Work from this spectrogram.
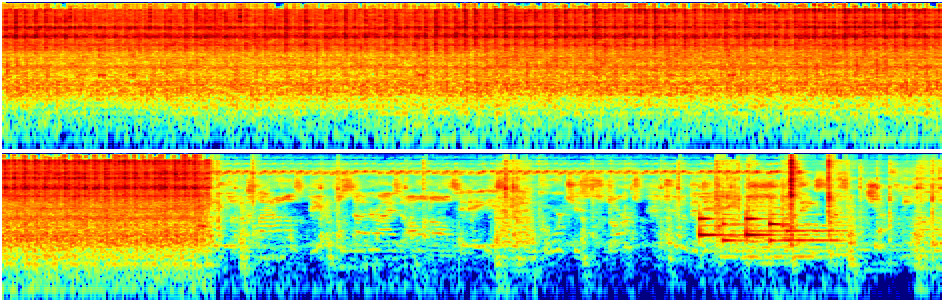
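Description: An embroidery sewing machine stitches out a word in purple thread with a fast, steady, mechanical rattling hum for about eleven seconds. It then stops, leaving quieter handling clicks and knocks.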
